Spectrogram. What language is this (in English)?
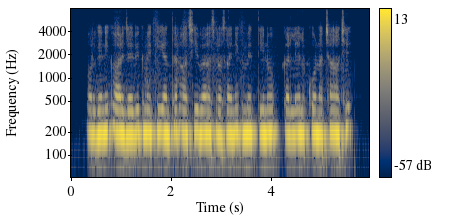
Maithili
